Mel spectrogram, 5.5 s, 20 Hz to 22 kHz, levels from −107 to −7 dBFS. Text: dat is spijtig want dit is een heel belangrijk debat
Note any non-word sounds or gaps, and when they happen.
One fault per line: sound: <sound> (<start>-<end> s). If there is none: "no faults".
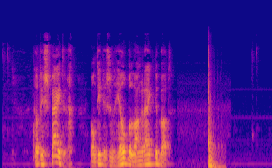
sound: thud (4.2-4.5 s)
